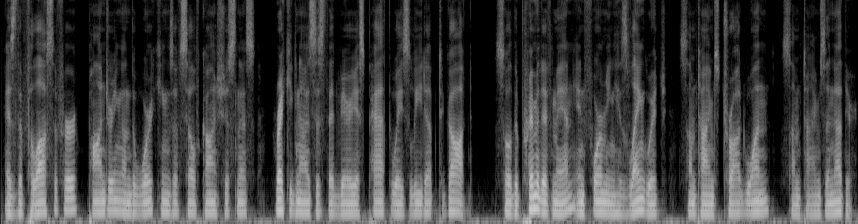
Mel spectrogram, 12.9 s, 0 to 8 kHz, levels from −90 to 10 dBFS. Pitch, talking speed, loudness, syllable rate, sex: 95 Hz, 145 wpm, -23 LUFS, 5.1 syllables/s, male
